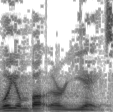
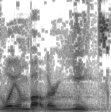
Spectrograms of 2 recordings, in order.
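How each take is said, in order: First: The surname is pronounced the standard, accepted way. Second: The surname is pronounced just as it is spelled. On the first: This is the checked, proper pronunciation. The speaker calls it right. "I did look it up, make sure I said it right" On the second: This is how someone from Texas would say it. The speaker calls it wrong. "if you're from Texas, ... that's totally the way it looks like when you spell it"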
